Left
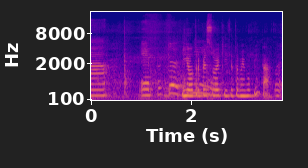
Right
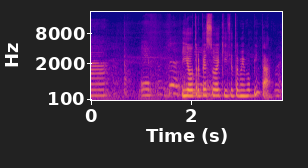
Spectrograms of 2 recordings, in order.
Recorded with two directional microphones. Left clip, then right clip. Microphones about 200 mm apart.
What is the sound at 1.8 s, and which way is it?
A woman's voice, 50° right (ahead or behind).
